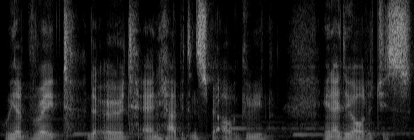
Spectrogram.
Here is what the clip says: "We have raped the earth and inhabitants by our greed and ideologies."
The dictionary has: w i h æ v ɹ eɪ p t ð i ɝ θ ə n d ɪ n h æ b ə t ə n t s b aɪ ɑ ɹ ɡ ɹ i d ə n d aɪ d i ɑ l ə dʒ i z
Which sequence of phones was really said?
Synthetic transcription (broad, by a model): w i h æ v ɹ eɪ t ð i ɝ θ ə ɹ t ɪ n h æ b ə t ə n s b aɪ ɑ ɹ ɡ ɹ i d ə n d aɪ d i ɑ l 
